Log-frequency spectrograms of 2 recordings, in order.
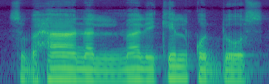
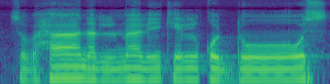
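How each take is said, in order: First: The phrase is said at an ordinary, unstretched pace. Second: The phrase is said slowly with lengthened sounds. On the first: "membaca tiga kali" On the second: "kali yang ketiganya dipanjangkan"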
